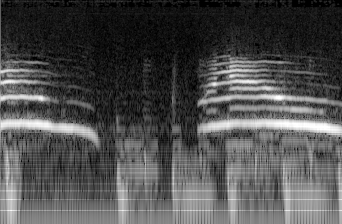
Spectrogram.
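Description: cat meowing

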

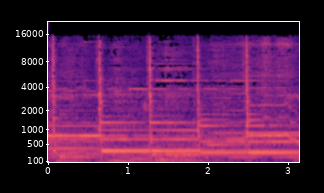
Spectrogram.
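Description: clock ticking

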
